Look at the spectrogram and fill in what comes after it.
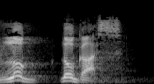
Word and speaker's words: logos: So I will give that O a long O sound like in the English language, and the other O would be like this pronunciation of the word hot. So you have logos. Yeah, you got that? You got the pronunciation there? It would be like a long O, the first O, and the second O would be more like a, as I said, logos.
